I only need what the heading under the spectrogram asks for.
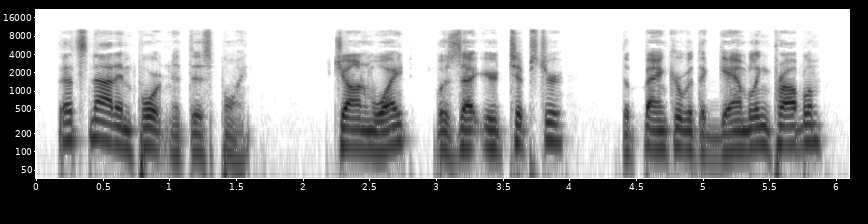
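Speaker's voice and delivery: plain reading voice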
